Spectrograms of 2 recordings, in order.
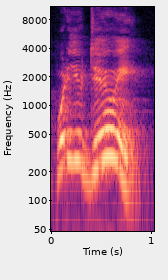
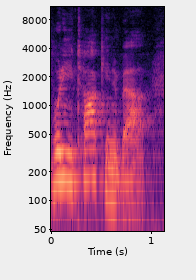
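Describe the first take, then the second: First: High, loud heckler's holler; hollered question. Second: Soft, level answer to a heckler; calm reply. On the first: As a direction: shout it out from the audience in disbelief. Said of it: "somebody hollers out". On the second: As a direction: answer quietly, as if nothing is odd. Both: Retold or imitated.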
